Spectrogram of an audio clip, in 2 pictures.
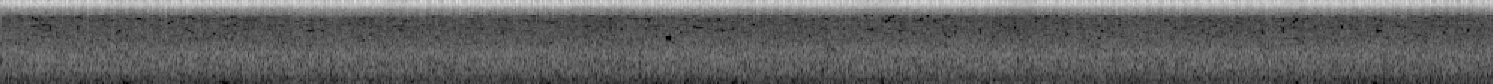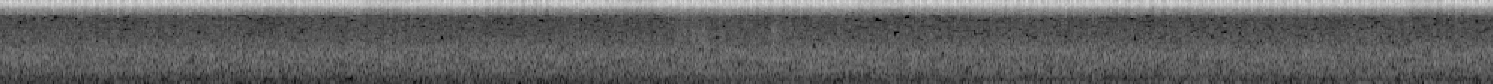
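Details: Steady high trilling of stridulating male crickets, wing scraped against serrated wing vein, running as one seamless piercing drone from start to end, with only a light background hiss and nothing else audible.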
